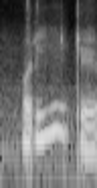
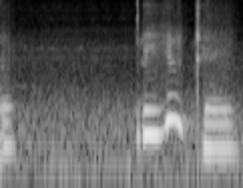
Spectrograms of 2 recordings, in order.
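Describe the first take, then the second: First: Said in the usual way. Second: Slow mock-puzzled drawl; slow drawn-out question. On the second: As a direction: stretch every word out slowly. Repeats question, puzzled at menu.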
